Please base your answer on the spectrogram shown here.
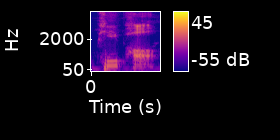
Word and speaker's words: people: Ok, kounya le ki wap prononcer mo di c'est people. People. Ou ou pas di people. No, it's not people. En anglais, ou pas la gilet L. Le ki li nan finissement mo.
